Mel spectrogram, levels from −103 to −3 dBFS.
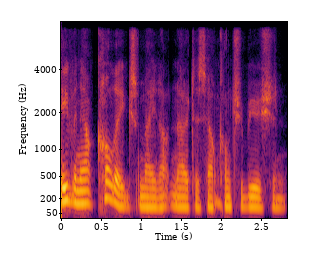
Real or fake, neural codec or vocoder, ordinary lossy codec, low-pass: real; none; AAC, 48 kbps; 7.2 kHz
